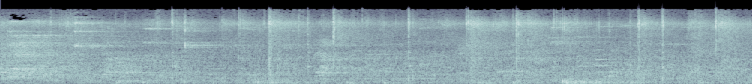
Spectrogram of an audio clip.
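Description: Badminton racket striking shuttlecocks in a practice drill, sharp hits roughly once a second, mixed with sneaker squeaks and footfalls on the court floor.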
